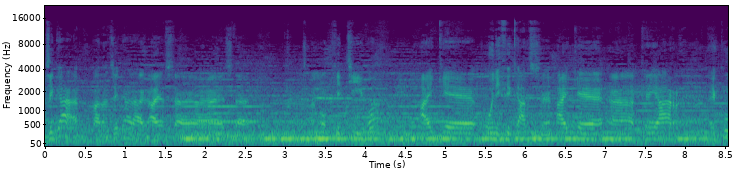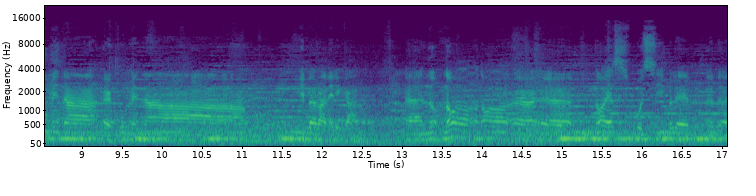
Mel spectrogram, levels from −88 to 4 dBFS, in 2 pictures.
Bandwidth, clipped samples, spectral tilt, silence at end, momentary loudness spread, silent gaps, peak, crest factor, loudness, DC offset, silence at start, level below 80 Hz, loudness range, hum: 12 kHz; under 0.1%; -7 dB/octave; 0 s; 5 LU; none; -8 dBFS; 16 dB; -26 LUFS; under 0.1%; 0 s; -44 dBFS; 2 LU; none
